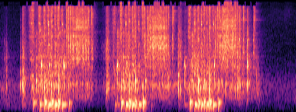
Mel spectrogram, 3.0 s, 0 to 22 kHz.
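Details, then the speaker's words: Small two-stroke brushcutter/chainsaw that shuts off after 15 minutes when hot: after replacing torn crankcase gasket (old rings kept), three hard starter pulls give firm distinct compression pops; good cranking compression, seals and gasket holding. "Такі хлопки мають бути при правильній роботі сальників та прокладки. Якщо прокладка ціла і сальники не пропускають, отакий звук має бути."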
